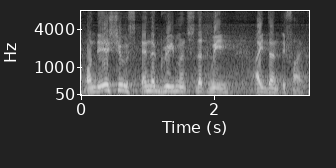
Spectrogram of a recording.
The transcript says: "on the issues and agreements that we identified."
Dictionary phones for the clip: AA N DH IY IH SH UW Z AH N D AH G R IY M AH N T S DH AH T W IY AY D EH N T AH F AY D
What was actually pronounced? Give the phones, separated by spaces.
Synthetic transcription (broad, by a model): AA N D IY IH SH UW S AH N D AH G R IY M AH N T S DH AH T W IY AY D EH N T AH F AY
